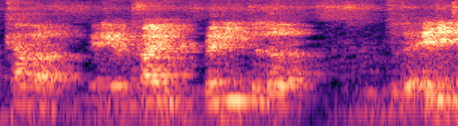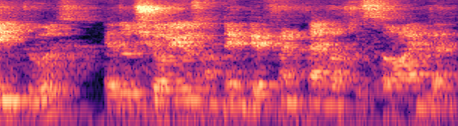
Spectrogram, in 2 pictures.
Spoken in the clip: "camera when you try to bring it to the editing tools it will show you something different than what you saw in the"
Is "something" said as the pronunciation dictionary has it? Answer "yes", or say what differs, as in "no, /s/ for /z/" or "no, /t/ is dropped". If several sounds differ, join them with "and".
no, /t/ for /θ/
